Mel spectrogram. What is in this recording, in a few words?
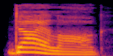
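"dialogue", American English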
